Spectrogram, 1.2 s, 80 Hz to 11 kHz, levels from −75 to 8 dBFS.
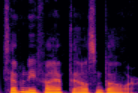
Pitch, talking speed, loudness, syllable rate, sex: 180 Hz, 210 wpm, -14 LUFS, 7.2 syllables/s, male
